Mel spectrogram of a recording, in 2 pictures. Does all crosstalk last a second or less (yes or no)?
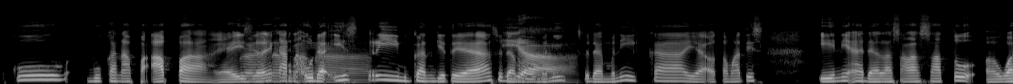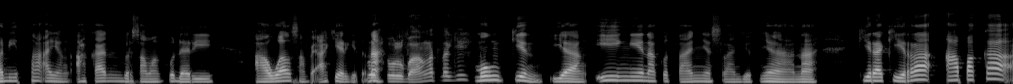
no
